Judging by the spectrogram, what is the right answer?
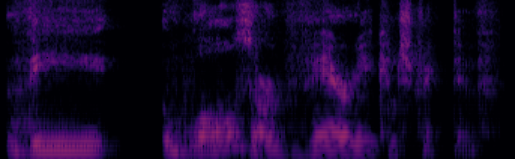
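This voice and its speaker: A man's voice: medium pitch, animated, takes it slowly, mellow. A man narrating a tabletop game as game master, describing scenes with frequent fillers and restarts.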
